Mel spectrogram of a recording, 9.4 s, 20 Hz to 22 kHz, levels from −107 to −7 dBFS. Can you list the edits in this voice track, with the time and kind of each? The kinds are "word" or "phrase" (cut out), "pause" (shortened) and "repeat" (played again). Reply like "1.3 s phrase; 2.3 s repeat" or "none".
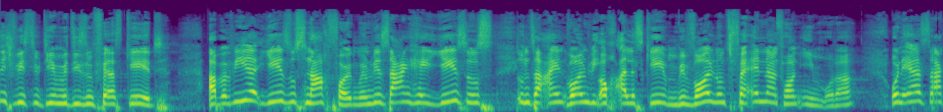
2.3 s word; 5.2 s word; 5.7 s phrase; 6.0 s word; 7.8 s word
